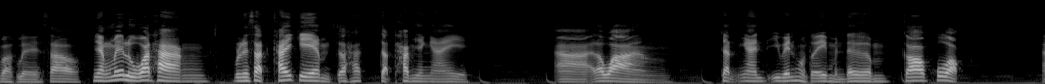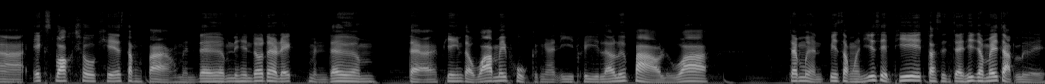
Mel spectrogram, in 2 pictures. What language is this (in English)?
Thai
